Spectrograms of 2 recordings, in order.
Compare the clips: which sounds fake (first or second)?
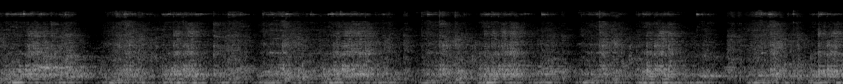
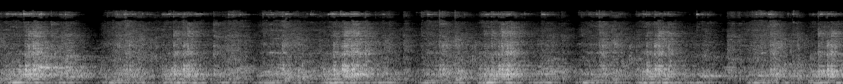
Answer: first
